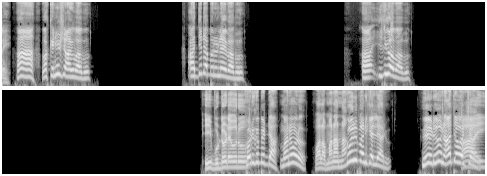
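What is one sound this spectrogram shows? An elderly man talks with animation, close by.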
